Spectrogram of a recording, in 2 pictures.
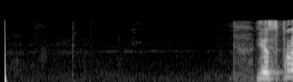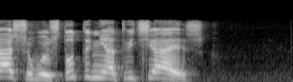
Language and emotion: Russian, angry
